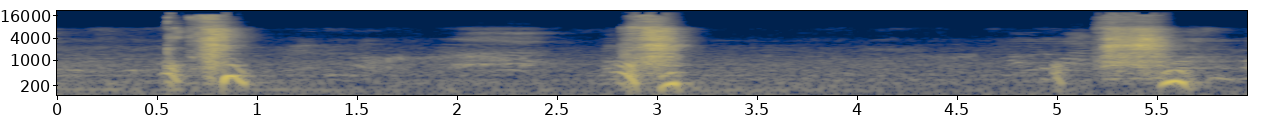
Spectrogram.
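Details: Three sharp sneezes about two seconds apart, each preceded by a short catch of breath, during a nose-picking sneezing challenge, over low background noise.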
